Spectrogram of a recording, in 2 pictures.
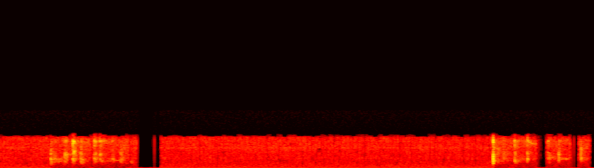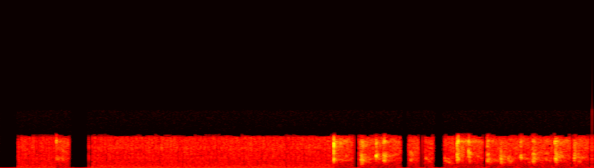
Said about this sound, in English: Open mic to a keyboard, just letting you know someone's got an open mic on a keyboard.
